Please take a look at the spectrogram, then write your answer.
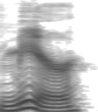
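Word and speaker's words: Mihr: they believe, to venerate, I believe it's pronounced Mir, M-I-H-R, but that's the sun god in Armenian mythology, which is most heavily influenced by Zoroastrianism.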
